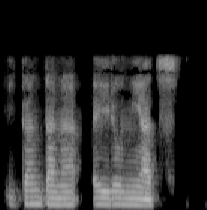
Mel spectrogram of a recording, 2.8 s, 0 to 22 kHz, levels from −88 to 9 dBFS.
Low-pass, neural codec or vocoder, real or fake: 7.2 kHz; none; real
